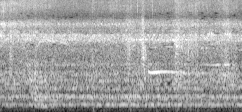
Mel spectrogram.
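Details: A continuous, thick hum from crowds of honey bees as weakened colonies, damaged by hornets or left queenless by failed mating, are joined together on a Chuseok morning; a brief thin whine rises over the drone.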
